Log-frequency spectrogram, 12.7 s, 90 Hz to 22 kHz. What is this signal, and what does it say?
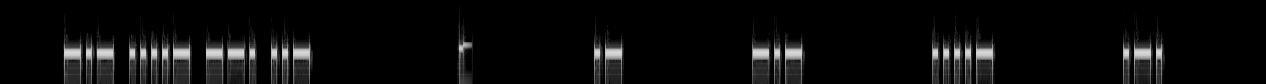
Morse code, heard as a keyed tone, about 22 wpm, spaced as for 9 wpm, 700 Hz. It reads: K4GU AK4R
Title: USA Call Signs - 8x Character Spacing - 22wpm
